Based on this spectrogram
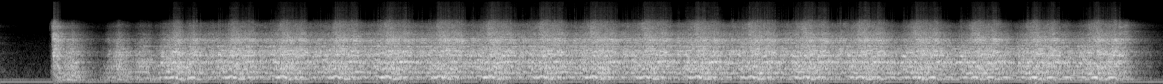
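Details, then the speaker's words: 1979 Chevy C10 engine left sitting 10+ years, no belt: starter turns over with an even, steady beat, each compression stroke alike; normal cranking, fairly even compression. "Alright, well, it cranks pretty good. And it sounds pretty even, like it's got fairly even compression across the cylinders."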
